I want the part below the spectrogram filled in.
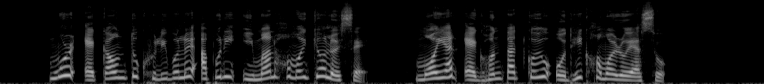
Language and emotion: Assamese, angry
